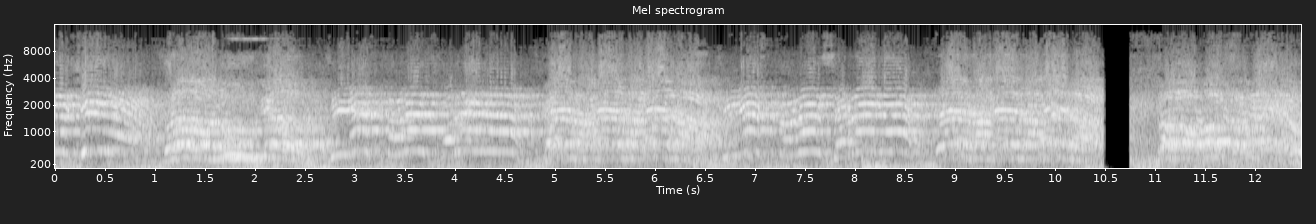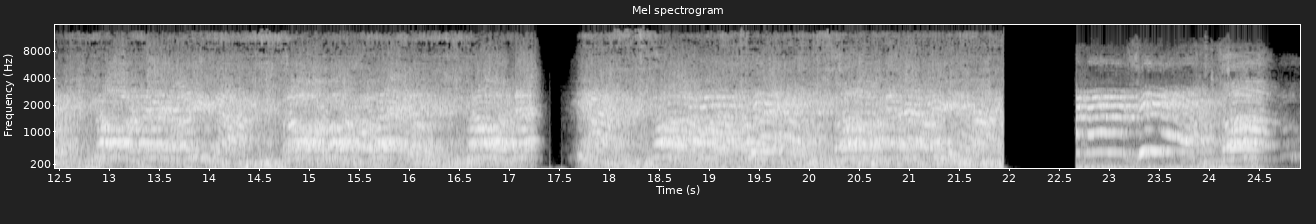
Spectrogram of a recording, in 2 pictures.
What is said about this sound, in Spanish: Así suenan normalmente los gritos de Alcoa, ya estamos familiarizados a ellos, ya también los coreamos y estamos acostumbrados, son varios meses de protestas y protestas llamativas, siempre llamativas,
